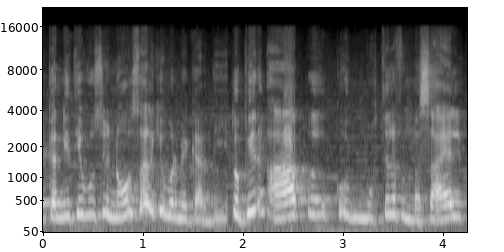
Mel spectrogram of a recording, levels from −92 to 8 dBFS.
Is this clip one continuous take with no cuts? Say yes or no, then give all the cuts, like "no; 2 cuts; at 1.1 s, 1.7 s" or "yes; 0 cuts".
no; 1 cut; at 1.8 s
